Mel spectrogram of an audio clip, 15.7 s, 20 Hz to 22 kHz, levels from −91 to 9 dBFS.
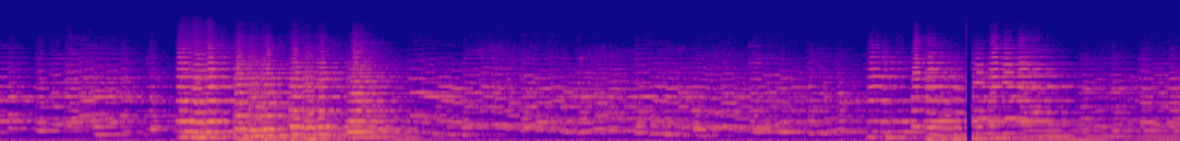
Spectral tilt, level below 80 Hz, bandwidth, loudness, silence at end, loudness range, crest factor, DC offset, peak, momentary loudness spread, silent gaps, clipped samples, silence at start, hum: -6 dB/octave; -54 dBFS; 12 kHz; -32 LUFS; 0 s; 11 LU; 22 dB; under 0.1%; -12 dBFS; 14 LU; none; under 0.1%; 0 s; none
